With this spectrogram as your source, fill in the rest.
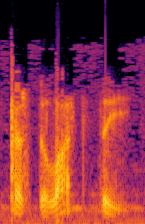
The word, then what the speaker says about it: Pestalozzi: Pestalozzi, the end is L-O-Z-Z-I, and it's Swiss. Switzerland borders Italy, and it's an Italian name, but it's Pestalozzi. It's pronounced like a T, L-O-T-Z-I, Pestalozzi, but it's actually two Z's. That's just the way the Italians pronounce that type of syllable.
